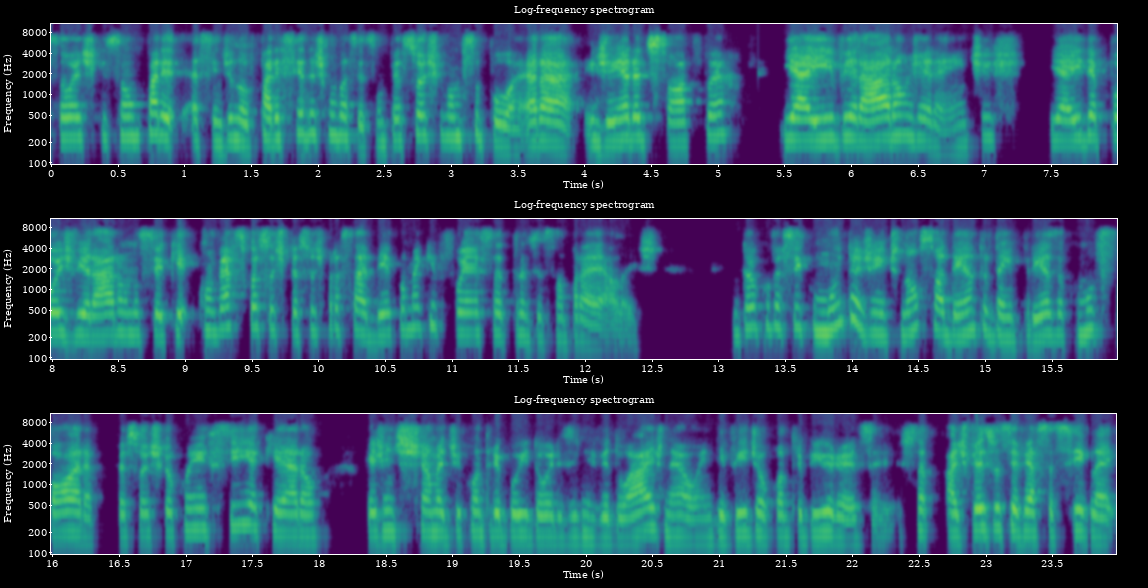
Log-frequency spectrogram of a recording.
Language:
Portuguese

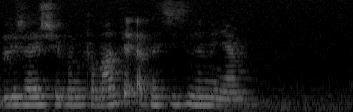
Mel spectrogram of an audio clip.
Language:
Russian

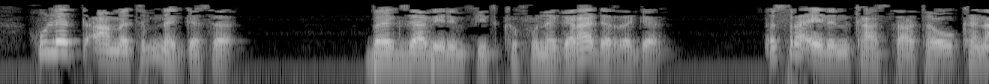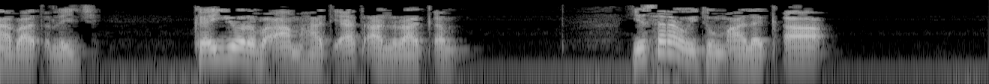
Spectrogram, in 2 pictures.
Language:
Amharic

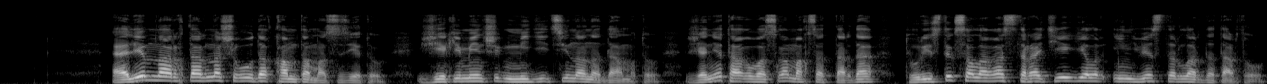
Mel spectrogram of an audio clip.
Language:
Kazakh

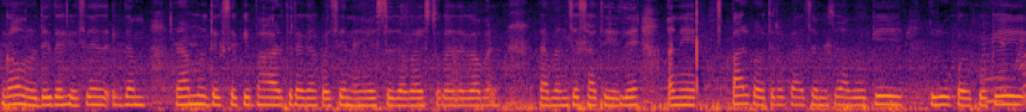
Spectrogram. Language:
Nepali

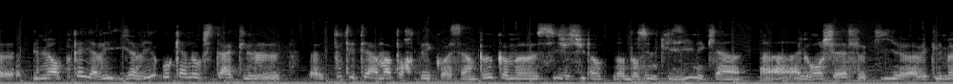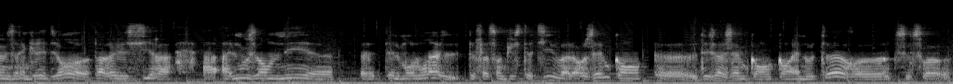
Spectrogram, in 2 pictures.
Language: French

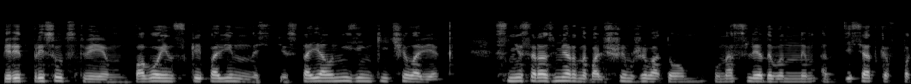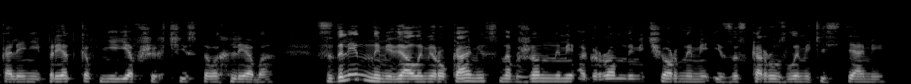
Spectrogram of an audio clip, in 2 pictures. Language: Russian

